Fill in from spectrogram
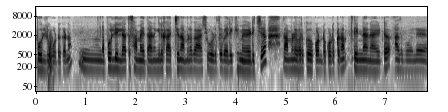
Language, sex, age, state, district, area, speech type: Malayalam, female, 45-60, Kerala, Idukki, rural, spontaneous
